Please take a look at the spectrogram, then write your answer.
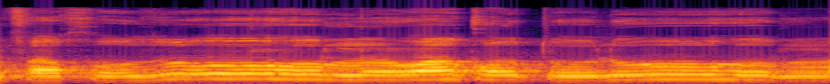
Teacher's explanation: ہم کے میم میں اظہار شفوی ہو رہا ہے۔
